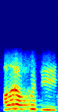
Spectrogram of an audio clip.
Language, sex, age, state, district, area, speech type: Odia, female, 60+, Odisha, Dhenkanal, rural, conversation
